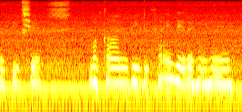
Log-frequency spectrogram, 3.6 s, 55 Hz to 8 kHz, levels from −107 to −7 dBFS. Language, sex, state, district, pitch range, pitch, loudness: Hindi, female, Uttar Pradesh, Saharanpur, 170-200 Hz, 190 Hz, -16 LUFS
